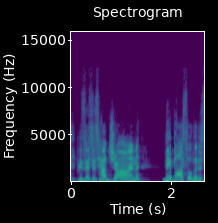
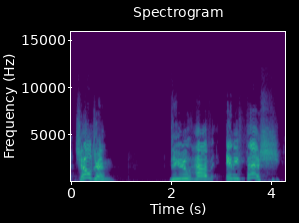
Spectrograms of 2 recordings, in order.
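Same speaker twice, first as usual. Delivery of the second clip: higher, louder, drawn-out call; yelling across water; 6 semitones higher, 4 dB louder, slower than usual. Retold or imitated. Jesus on the shore hails the disciples, yelling across water. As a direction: call out to carry over distance. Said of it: "he yells across the water".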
